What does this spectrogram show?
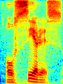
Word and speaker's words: Osiris: Or O, that W becomes O, and that's how the Greeks pronounce it. O-sir. And then they put the us or is, Osiris or Osiris.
